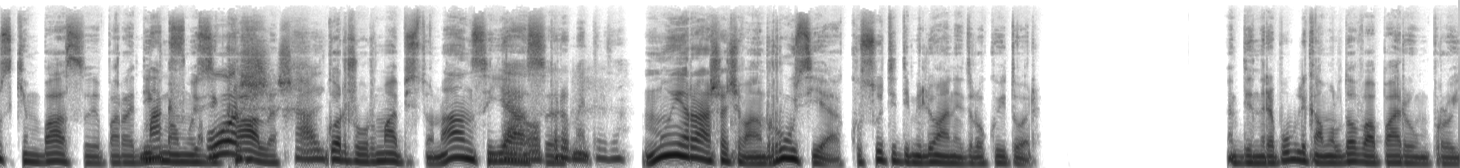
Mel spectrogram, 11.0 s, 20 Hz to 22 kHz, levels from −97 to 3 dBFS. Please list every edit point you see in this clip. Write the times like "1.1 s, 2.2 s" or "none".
2.4 s, 4.7 s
